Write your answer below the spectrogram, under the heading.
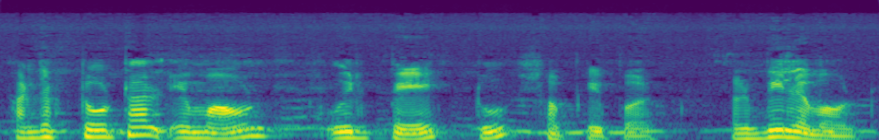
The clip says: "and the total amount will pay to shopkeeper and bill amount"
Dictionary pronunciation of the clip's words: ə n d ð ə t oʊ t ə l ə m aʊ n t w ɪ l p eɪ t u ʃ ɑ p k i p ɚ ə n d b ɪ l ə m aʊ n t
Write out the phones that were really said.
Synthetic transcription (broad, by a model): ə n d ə t oʊ t ə l ə m aʊ n t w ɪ l p eɪ t u s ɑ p k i p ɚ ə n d b ɪ l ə m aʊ n t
